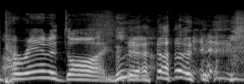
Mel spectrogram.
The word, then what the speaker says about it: pteranodon: saw a fucking pteranodon.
